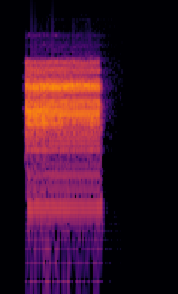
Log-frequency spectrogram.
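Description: Game-show style buzzer sound effect: one flat, steady buzz lasting about a second, marking a wrong answer.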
